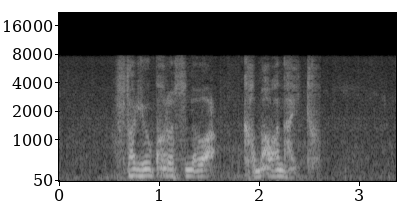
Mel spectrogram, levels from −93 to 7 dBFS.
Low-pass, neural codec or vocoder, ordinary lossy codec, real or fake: none; codec, 16 kHz, 2 kbps, FunCodec, trained on Chinese and English, 25 frames a second; none; fake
